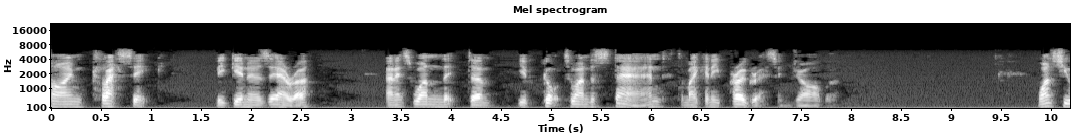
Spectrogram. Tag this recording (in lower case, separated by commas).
speech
